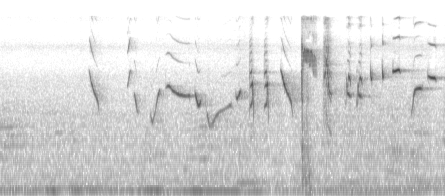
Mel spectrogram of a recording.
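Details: Moulting Oriental magpie-robin singing actively: clear, high whistled notes and slurs, some rising and some falling, then a fast run of sharp repeated chips about three per second, with a faint low hum underneath.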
